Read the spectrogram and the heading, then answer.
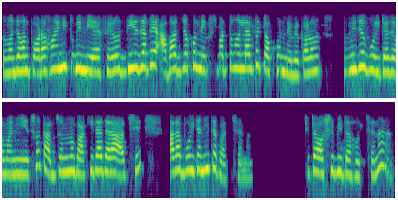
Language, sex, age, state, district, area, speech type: Bengali, female, 18-30, West Bengal, Kolkata, urban, conversation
